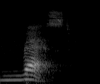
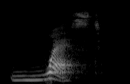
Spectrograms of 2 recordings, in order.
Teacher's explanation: So V is just a lower lip touching the upper teeth. Vest. And W, west.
